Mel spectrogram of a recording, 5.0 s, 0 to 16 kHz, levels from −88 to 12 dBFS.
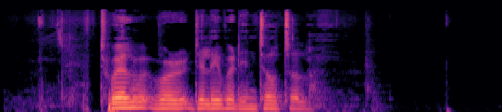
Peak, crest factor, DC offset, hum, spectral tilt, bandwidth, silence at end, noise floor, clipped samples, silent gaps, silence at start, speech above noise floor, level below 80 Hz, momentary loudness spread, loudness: -2 dBFS; 20 dB; under 0.1%; none; -5.5 dB/octave; 11.5 kHz; 1.9 s; -79 dBFS; under 0.1%; none; 0.35 s; 60 dB; -48 dBFS; 25 LU; -20 LUFS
